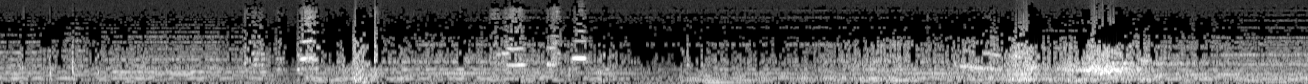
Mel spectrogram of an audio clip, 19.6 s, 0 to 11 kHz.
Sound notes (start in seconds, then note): 4.1 metal creaking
